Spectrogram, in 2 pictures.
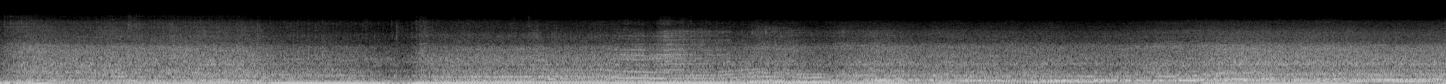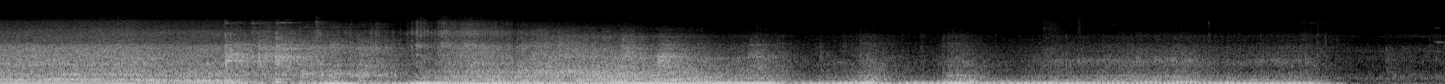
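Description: A forklift engine rumbles steadily close by.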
